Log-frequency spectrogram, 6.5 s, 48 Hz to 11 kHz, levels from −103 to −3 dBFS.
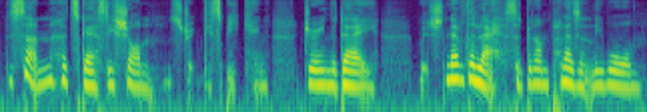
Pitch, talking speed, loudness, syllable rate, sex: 185 Hz, 130 wpm, -19 LUFS, 5.1 syllables/s, female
